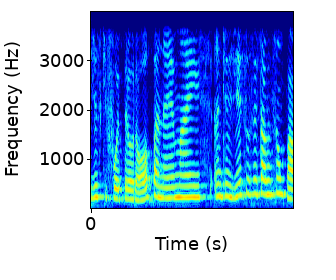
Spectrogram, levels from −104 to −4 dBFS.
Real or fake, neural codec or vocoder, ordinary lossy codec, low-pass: fake; codec, 16 kHz, 16 kbps, FreqCodec, larger model; none; 3.6 kHz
